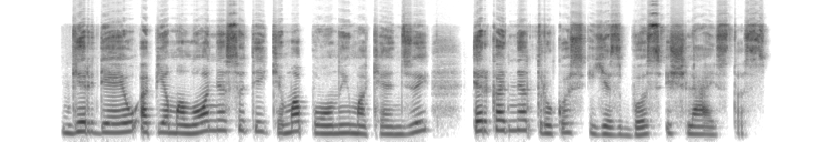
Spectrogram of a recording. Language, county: Lithuanian, Kaunas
